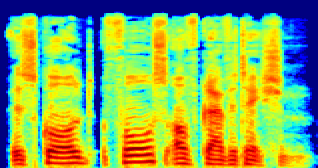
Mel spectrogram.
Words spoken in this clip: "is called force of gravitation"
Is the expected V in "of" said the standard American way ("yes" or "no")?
yes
